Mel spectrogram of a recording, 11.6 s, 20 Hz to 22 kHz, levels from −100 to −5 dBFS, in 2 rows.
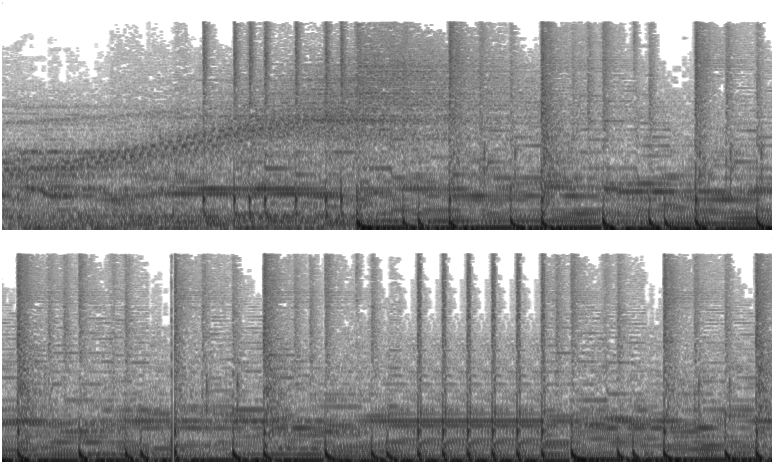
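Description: At 7.05 s the audio drops abruptly into silence for about 40 ms, returning at 7.09 s. This is a corrupt frame muted. A single compressed frame arrived with damaged bits, the decoder rejected it, and the player substituted silence for that frame's duration. The gap's hard edges and its length of one frame are what set it apart from a natural pause.

From 8.92 s to 9.85 s a short fragment repeats exactly, five times in a row, giving a mechanical stutter at about 5.4 repetitions per second. This is a system hang loop. The host or driver stalled while the audio hardware kept replaying the same ring buffer. Each cycle lasts about 186 ms, which fits an 8192-sample buffer, and around a second of the real audio is missing from this stretch.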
